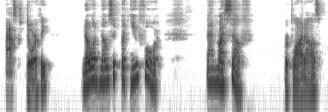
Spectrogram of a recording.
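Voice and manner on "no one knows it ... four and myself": lightly voiced little man, pitched up; mildly sheepish little man; confiding Oz. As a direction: admit the secret, pitched high. Little man Oz confides his secret.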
